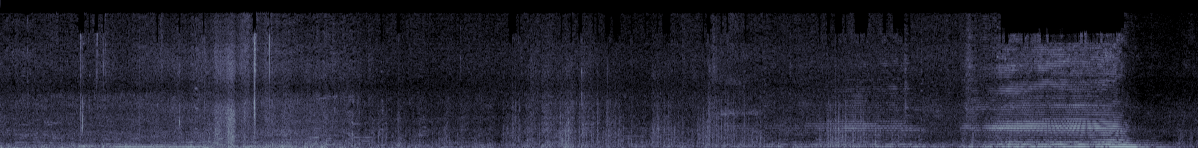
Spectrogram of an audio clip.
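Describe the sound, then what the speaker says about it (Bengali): A loud, steady rumble heard from aboard a Sealdah–Bongaon local train, ending with a long horn blast that rises and then cuts off as the train pulls into a station. "এখন ট্রেন ঢুকছে বিরাট স্টেশনে"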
